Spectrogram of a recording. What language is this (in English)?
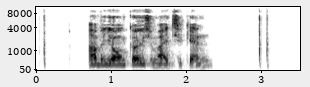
Western Frisian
